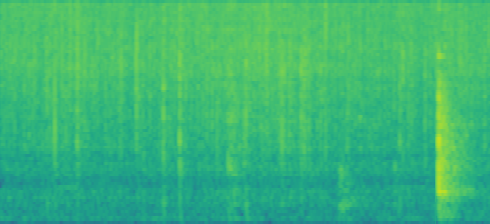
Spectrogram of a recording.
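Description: Fresh thyme sizzles in hot oil in a Saladmaster pan, a steady close hiss of frying with faint stirring ticks and one brief louder crackle near the end, no talking.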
